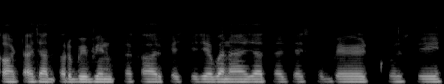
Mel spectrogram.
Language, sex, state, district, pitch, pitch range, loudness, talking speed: Hindi, male, Uttar Pradesh, Gorakhpur, 125 Hz, 120-125 Hz, -30 LUFS, 190 wpm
